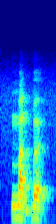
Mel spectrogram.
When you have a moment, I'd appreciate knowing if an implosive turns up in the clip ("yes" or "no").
yes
